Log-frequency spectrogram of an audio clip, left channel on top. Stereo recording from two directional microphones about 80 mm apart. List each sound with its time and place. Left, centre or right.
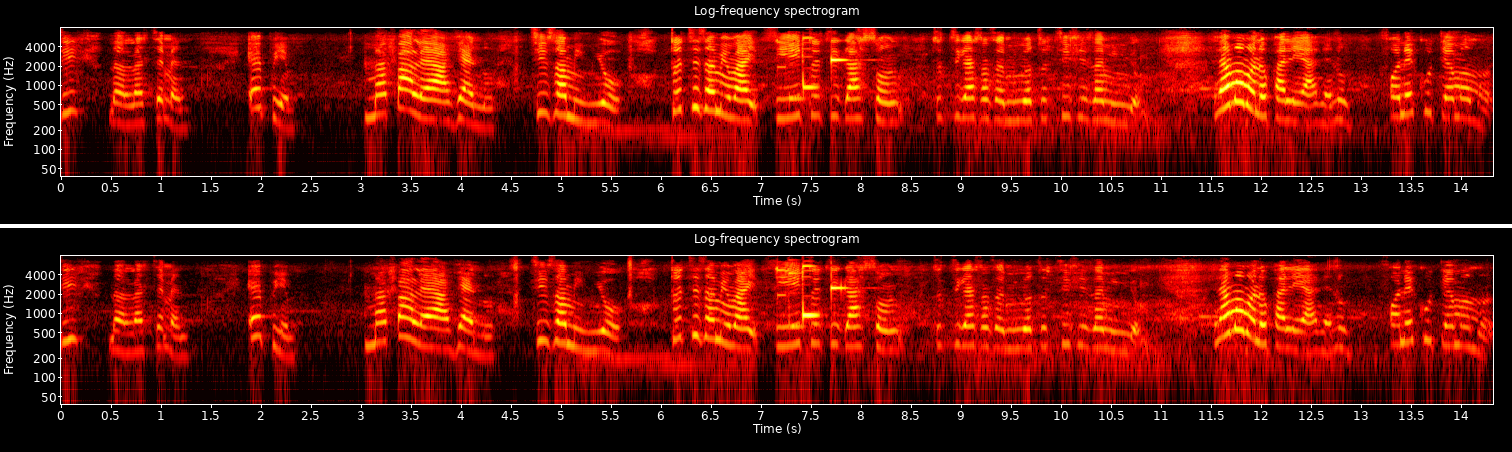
0.0 s child singing: left
1.8 s a child's voice: left
3.3 s a child's voice: left
4.7 s a child's voice: left; by 12.7 s centre
13.2 s speech: left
